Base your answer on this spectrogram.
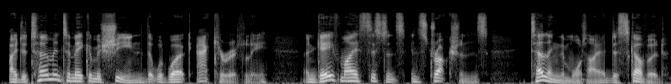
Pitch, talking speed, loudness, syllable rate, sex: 120 Hz, 190 wpm, -20 LUFS, 6.7 syllables/s, male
